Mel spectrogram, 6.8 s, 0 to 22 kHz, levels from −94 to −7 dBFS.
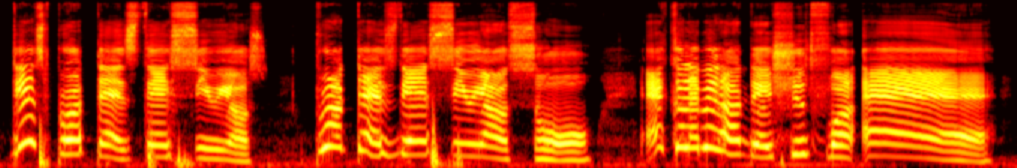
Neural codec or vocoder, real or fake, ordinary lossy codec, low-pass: none; real; none; none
